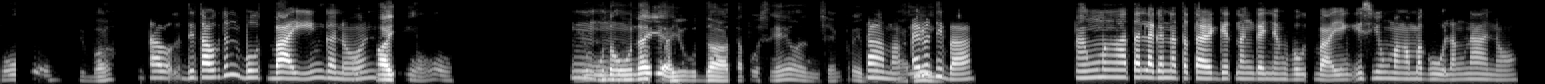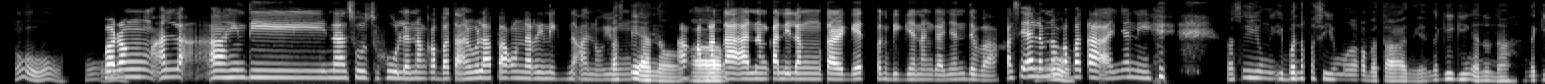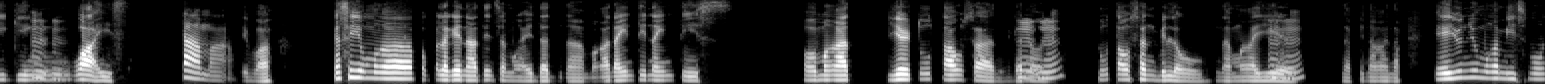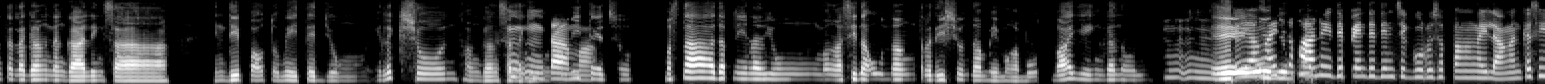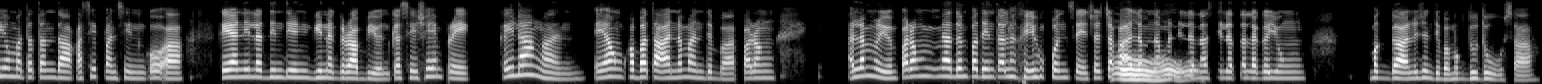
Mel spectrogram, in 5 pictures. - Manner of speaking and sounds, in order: other background noise; chuckle; tapping
- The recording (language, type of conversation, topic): Filipino, unstructured, Paano makakatulong ang mga kabataan sa pagbabago ng pamahalaan?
